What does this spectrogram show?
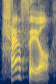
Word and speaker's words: half: 그래서 coming up the second half예요. 그게 가지란 뜻의 have가 아니고 반이란 뜻의 half죠. H-A-L-F예요. The second half예요. half. 그래서 half가 L이 묵음이니까 그죠?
